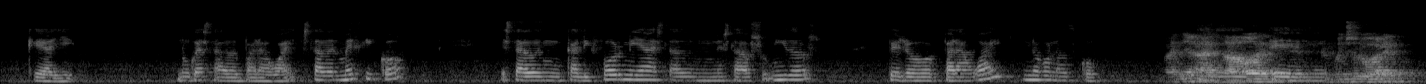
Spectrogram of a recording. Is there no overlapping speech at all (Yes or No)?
No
